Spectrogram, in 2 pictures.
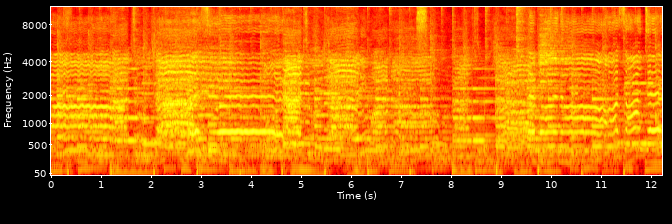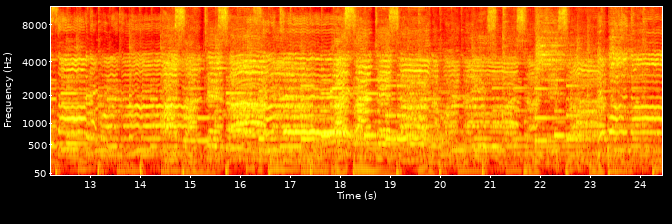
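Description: Live gospel worship song: a woman singing lead into a microphone, backed by a choir and an electric bass guitar, continuous and steady in loudness.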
